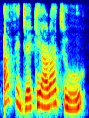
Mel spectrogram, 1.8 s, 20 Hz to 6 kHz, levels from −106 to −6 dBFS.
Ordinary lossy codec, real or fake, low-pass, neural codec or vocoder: none; real; 5.4 kHz; none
